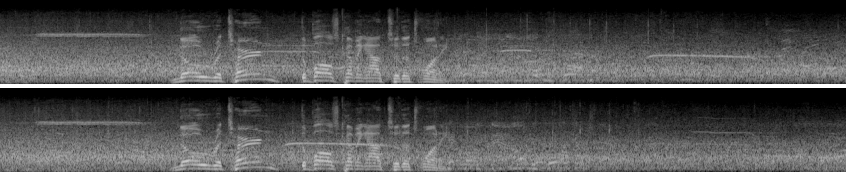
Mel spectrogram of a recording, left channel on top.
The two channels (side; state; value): both; normal; correlation 0.50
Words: No return. The ball's coming out to the 20.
